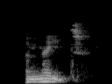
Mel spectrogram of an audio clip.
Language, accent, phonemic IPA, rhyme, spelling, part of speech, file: English, Southern England, /əˈmeɪt/, -eɪt, amate, verb, LL-Q1860 (eng)-amate.wav
- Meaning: 1. To dishearten, dismay 2. To be a mate to; to match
